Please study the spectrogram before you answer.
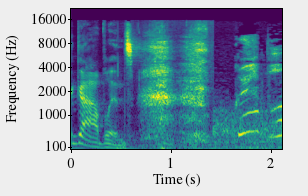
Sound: anticipation sounds

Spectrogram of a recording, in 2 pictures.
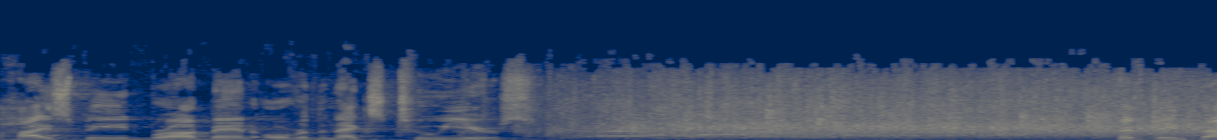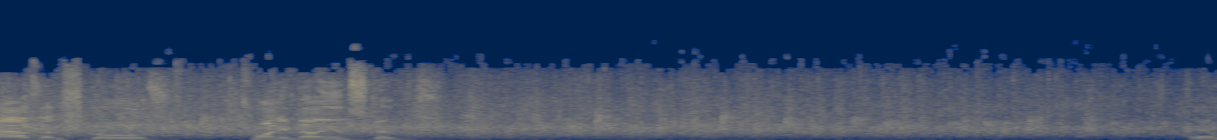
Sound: applause

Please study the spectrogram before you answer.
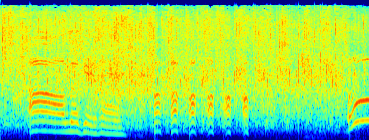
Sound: laughs

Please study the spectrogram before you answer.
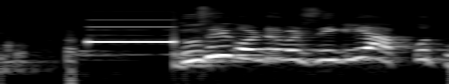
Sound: beep

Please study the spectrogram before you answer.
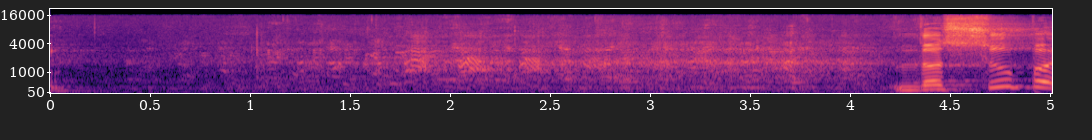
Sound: congregation laughing

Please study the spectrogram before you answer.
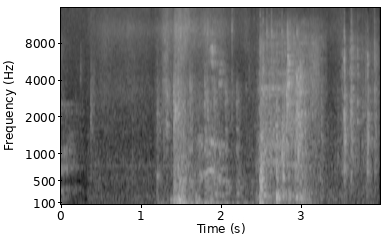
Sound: loud thud

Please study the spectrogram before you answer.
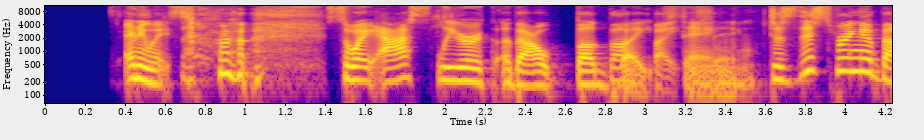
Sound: laughs

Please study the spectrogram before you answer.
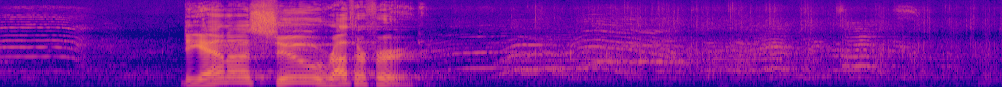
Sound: audience applauds

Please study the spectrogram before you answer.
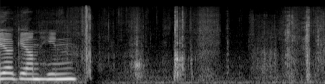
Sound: sound of shovels

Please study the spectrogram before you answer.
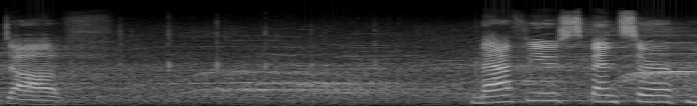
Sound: graduates cheer

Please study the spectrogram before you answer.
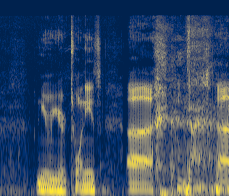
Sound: laughter

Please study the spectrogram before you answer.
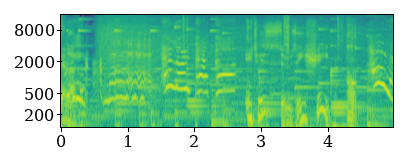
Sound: bleating; snorting

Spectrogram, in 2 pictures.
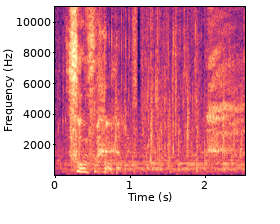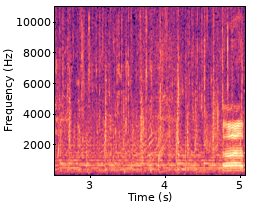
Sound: water trickles

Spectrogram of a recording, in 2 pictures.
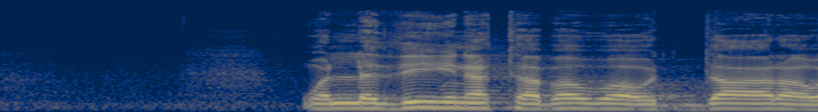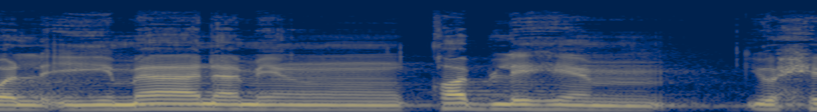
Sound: speaking in foreign language

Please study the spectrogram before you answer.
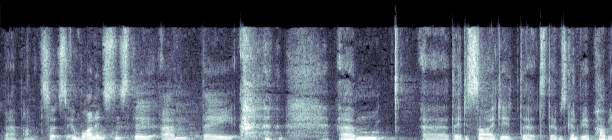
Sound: chuckles

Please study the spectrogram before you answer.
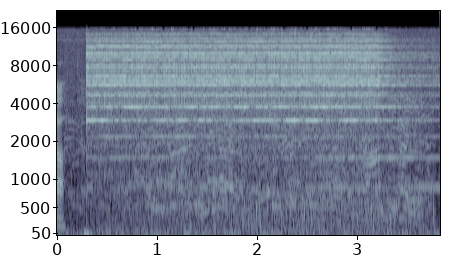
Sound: school bell rings

